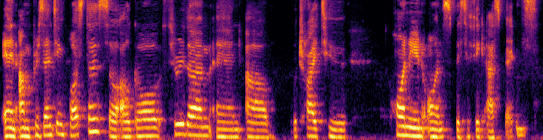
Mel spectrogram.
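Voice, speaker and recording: A woman from Rwanda giving an academic presentation over a video call, speaking in a measured way with frequent pauses and fillers. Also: fairly low pitch, fairly even intonation, a little mellow, rough recording. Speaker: presenter, design instructor.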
